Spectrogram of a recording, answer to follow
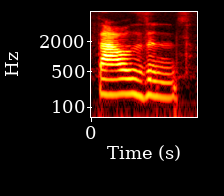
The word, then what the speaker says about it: thousands: Okay, es importante pronunciar la TH, thou, thou, y la S aquí, y la S aquí se pronuncia como la Z en español, digo en inglés, z, thousands, thousands.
